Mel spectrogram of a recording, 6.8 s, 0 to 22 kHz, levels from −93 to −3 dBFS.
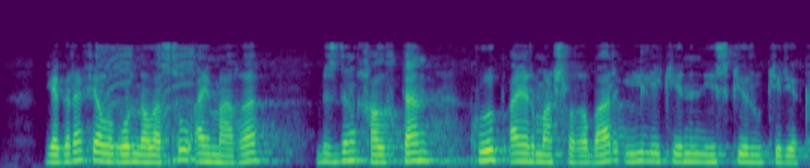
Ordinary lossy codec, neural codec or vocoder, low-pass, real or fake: none; codec, 16 kHz, 16 kbps, FunCodec, trained on LibriTTS, 50 frames a second; 7.2 kHz; fake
